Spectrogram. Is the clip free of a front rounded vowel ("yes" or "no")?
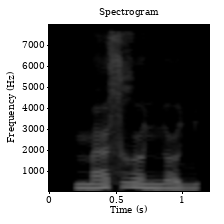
no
